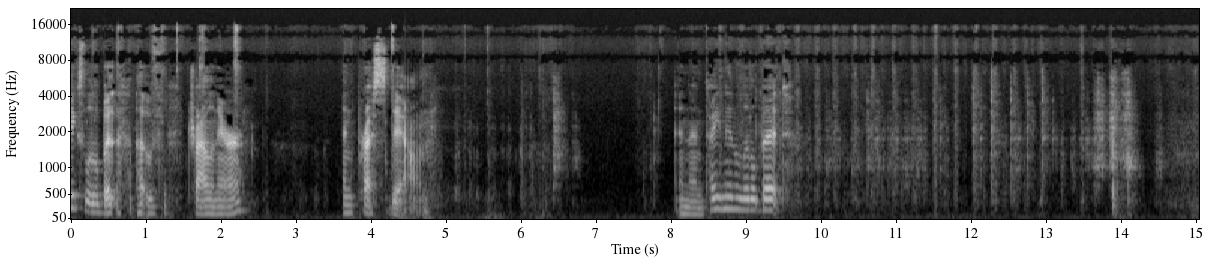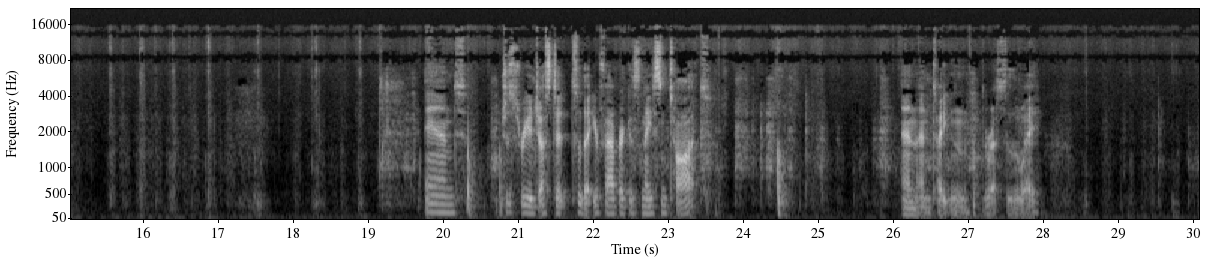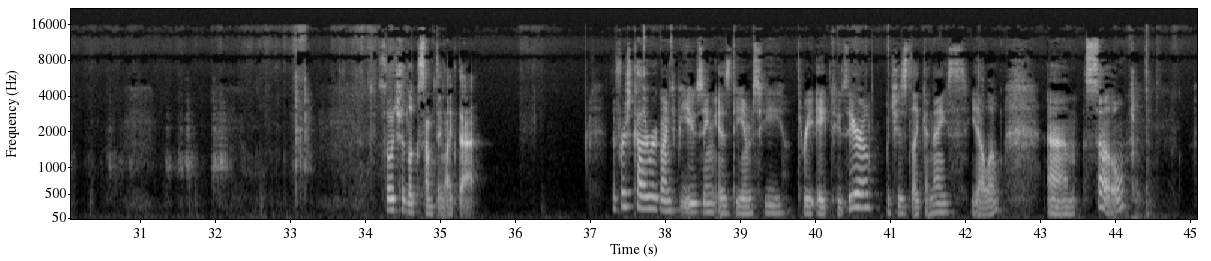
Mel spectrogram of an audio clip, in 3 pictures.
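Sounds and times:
soft handling clicks and rustles: 22.1 - 34.5.

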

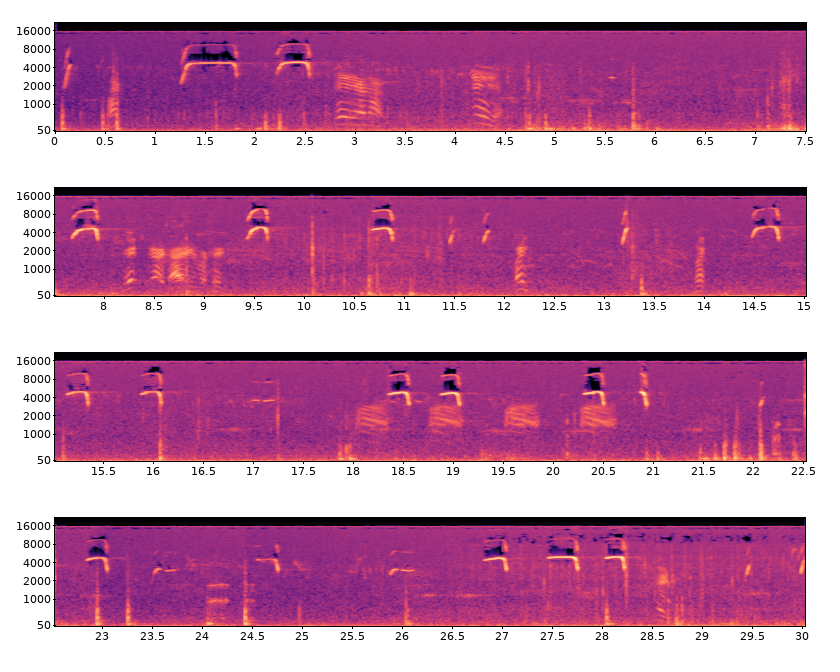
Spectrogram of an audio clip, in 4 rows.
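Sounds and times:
shepherd's whistle notes: 1.3 - 2.6.

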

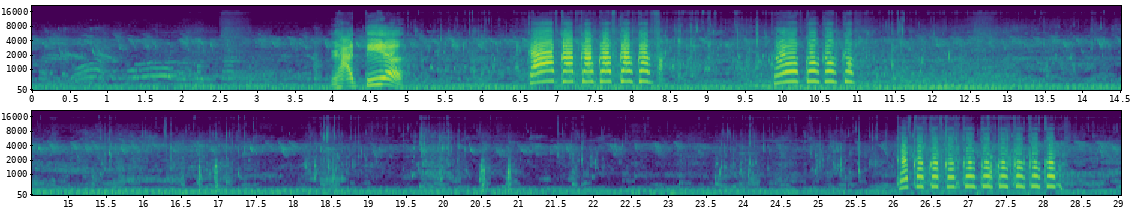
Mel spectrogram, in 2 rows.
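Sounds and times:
water lapping and dabbling: 3.8 - 29.0
small ticks and splashes: 5.0 - 6.6, 8.3 - 9.9, 11.0 - 22.8, 23.6 - 26.1.

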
